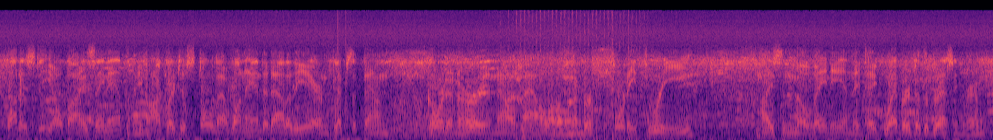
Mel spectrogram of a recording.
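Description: The sound is dry with no echo, and loud background noise runs underneath. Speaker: play-by-play announcer. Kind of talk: live high school basketball play-by-play, rapid call of each pass and shot. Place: hall.

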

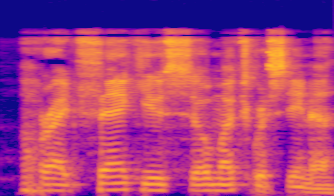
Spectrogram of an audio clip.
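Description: A man speaks fairly slowly with vocal fry. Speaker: webinar host. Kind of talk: webinar host introductions and Q&A. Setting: webinar.

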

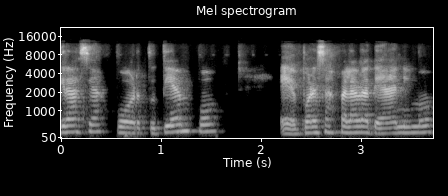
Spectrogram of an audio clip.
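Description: A woman speaks at a fairly slow pace in a fairly high pitch. Her intonation is monotone and flat, and the background is quiet. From Honduras. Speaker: interviewer. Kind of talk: interview. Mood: warm, grateful. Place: home room. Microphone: webcam.

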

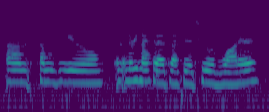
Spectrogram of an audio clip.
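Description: A woman speaks at a moderate pace in a fairly low pitch, her dark, mellow tone showing little pitch movement.

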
